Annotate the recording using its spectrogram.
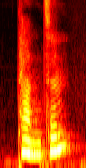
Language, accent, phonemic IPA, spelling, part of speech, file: German, Austria, /ˈtan(t)sən/, tanzen, verb, De-at-tanzen.ogg
- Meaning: to dance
